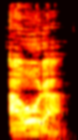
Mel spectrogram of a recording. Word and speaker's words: ahora: Ahora, the H is silent.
